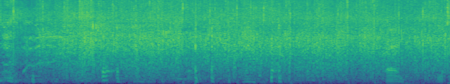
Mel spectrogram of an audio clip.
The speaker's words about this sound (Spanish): Ahí, ves, y encima aplaude más fuerte, ¿eh? Cuando está secretaria, aplaude más fuerte.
